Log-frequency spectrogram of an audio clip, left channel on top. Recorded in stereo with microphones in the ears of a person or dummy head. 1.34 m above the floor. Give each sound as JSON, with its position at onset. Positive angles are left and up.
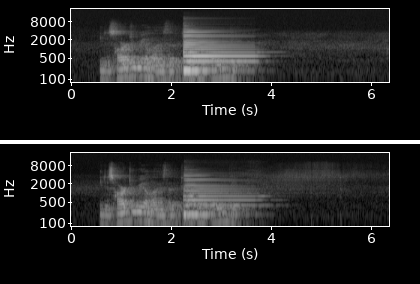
{"t": 0.6, "sound": "a man speaking", "side_deg": -25, "distance_m": 0.9}
{"t": 2.2, "sound": "a guitar", "side_deg": 45, "distance_m": 1.1}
